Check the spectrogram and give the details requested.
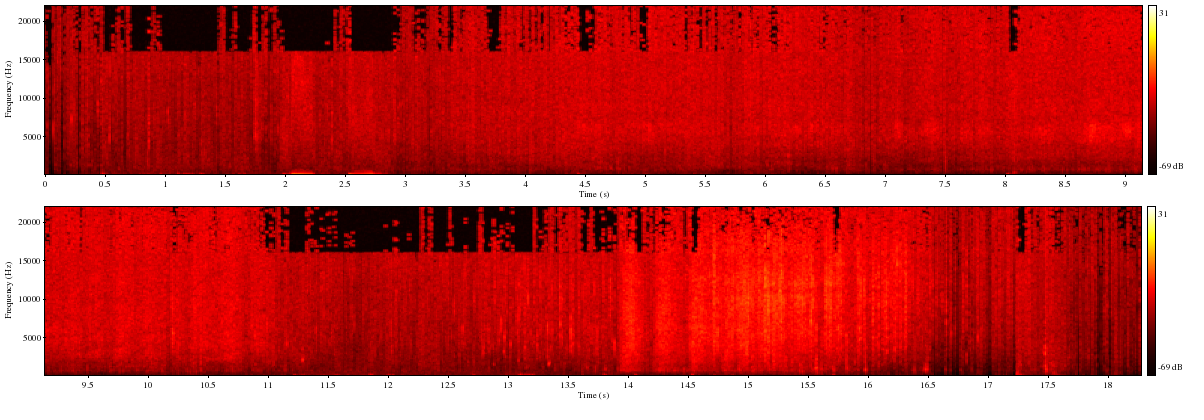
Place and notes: enregistré lor du tournage fleur de sel darnaud selignac
Poitou-Charentes, France métropolitaine, European Union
